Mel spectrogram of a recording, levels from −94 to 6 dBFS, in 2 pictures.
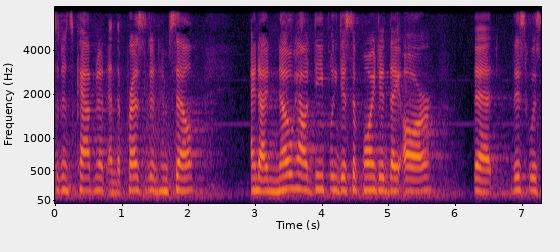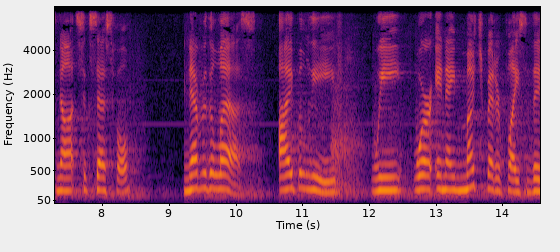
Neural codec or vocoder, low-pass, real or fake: none; 7.2 kHz; real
